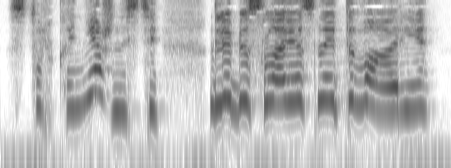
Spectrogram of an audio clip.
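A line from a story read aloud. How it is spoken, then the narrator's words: Theatrical sigh. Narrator (Russian): патетично вздохнула Лизавета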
